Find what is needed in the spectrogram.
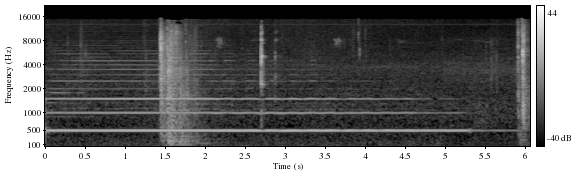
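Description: Background score: a flute-like woodwind holds one long steady note, then breaks off near the end. A brief rushing noise comes about a second and a half in.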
